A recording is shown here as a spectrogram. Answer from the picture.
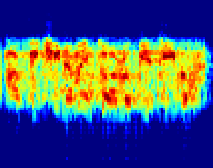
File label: near waypoint mood low, speech it; War Thunder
